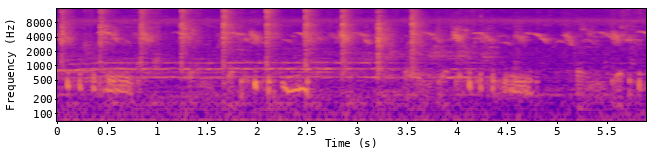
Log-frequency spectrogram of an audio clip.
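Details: Male red-bordered wild pigeon performing: a series of low, rolling, throaty coos repeated through the clip, with high chirping from small birds and a steady tonal hum in the background.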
